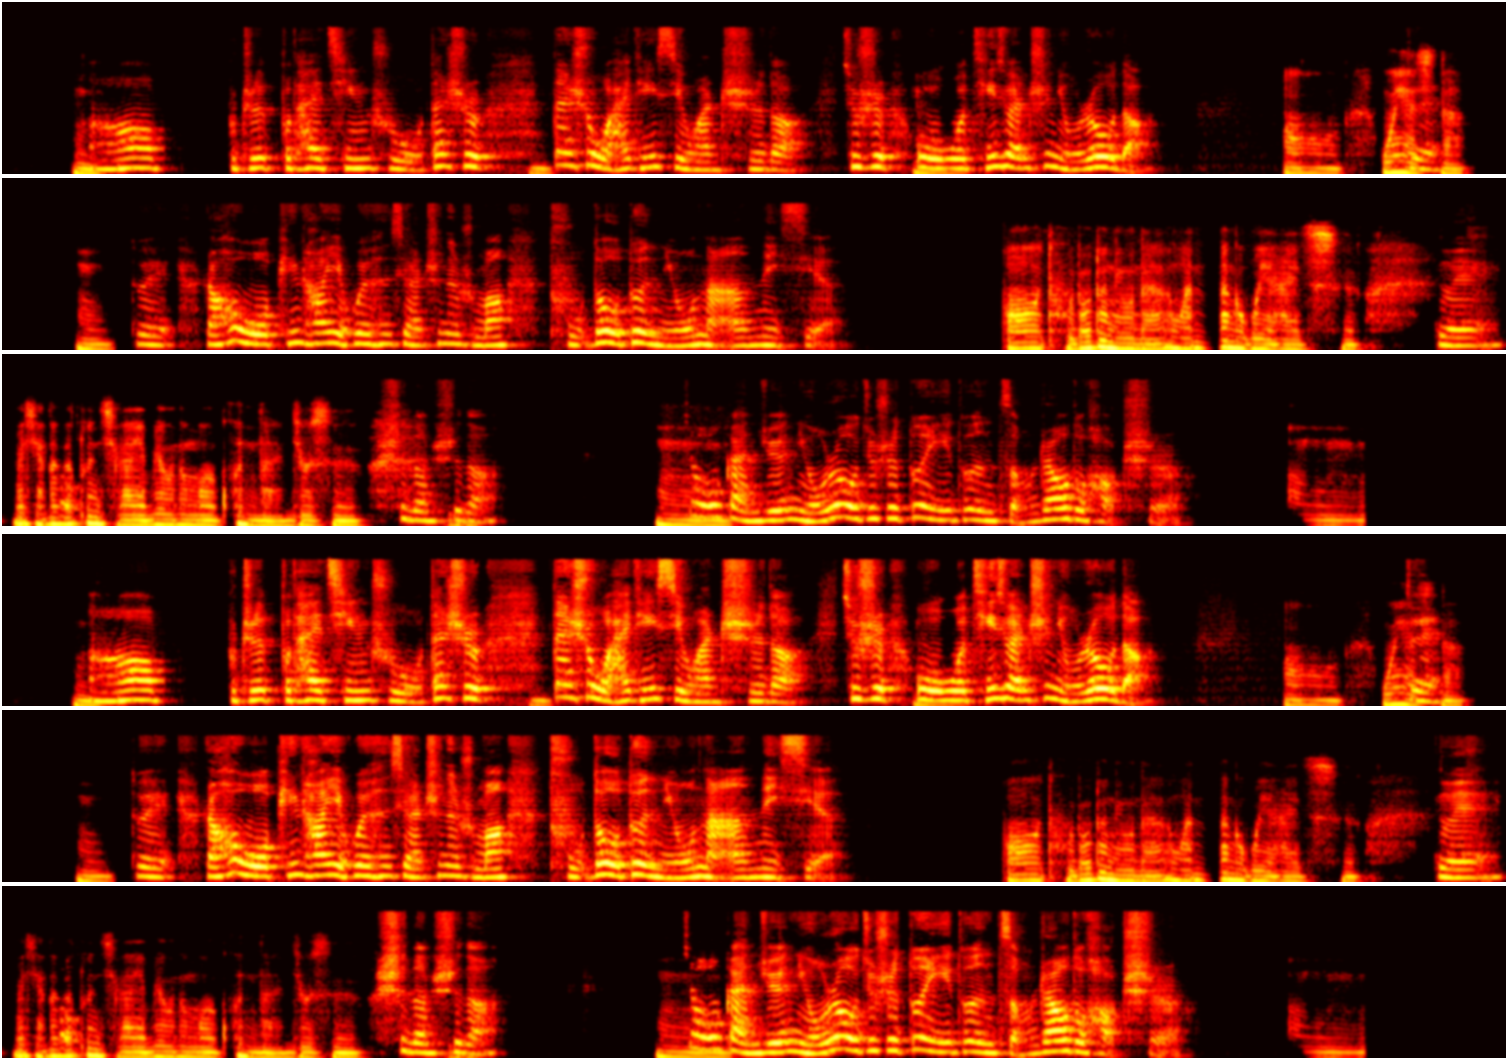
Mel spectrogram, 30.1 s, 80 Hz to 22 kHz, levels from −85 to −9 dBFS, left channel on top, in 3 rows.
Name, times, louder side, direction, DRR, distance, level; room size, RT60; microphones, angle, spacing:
voice 1, 0.6-1.1 1.5-7.7 9.4-9.7 10.9-15.6 19.6-20.0 20.4-20.6 22.6-23.4 24.6-27.9, right 3 dB, 80° right, 2.4 m, -26 dB
voice 2, 6.1-6.4 8.5-9.7 10.5-10.8 16.7-19.5 20.1-23.2 24.4-24.9 28.6-29.1, left 3 dB, 75° left, 1.4 m, -30 dB
head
